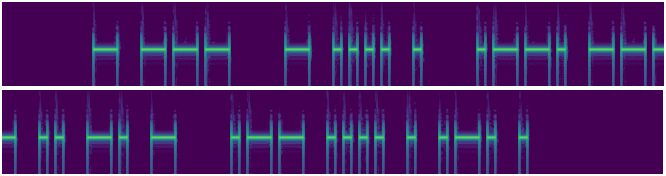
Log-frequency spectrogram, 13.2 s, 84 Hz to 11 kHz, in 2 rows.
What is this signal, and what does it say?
Morse code, heard as a keyed tone, about 15 wpm, 700 Hz. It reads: TO THE POINT WHERE
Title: Sets of 4 Words 15wpm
